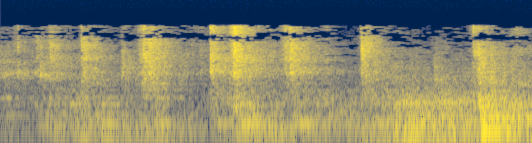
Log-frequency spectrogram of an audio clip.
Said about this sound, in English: Arthur was pushed forward and the door was slid to and locked.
